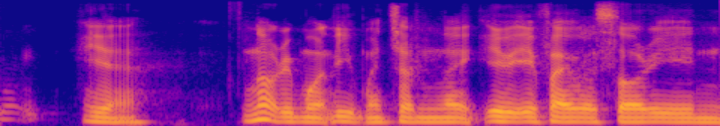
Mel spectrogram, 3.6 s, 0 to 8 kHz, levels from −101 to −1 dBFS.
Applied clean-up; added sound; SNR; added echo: neural mask model DeepFilterNet 3.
